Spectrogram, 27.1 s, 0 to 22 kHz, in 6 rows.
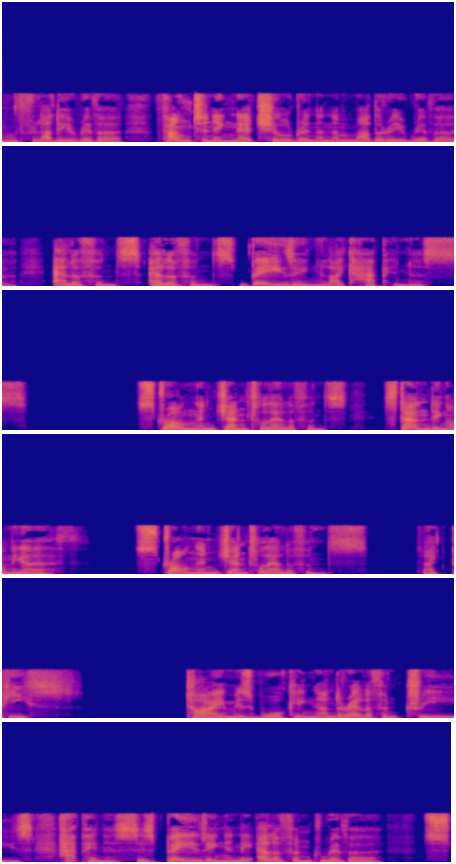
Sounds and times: Speech: 0:00.0 - 0:09.3, 0:10.4 - 0:14.3, 0:14.9 - 0:17.2, 0:17.8 - 0:18.8, 0:20.0 - 0:27.0.

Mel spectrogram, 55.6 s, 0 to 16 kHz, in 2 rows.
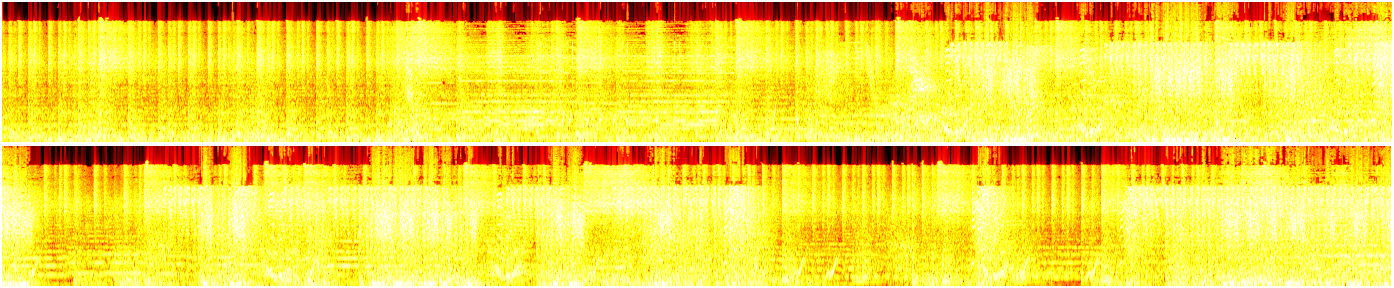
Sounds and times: Music: 0:00.0 - 0:55.5.

